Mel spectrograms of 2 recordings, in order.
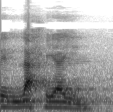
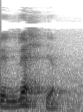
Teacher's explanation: اللحيين بفتح اللام في الأشهر، عكس اللحية فإنها بكسر اللام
